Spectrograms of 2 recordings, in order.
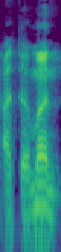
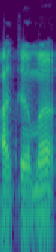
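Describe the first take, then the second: First: The word ends with an added n sound. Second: The word ends on a plain vowel. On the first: The speaker calls it wrong. "bukan adaman" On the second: The speaker calls it right. "adama bukan adaman"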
